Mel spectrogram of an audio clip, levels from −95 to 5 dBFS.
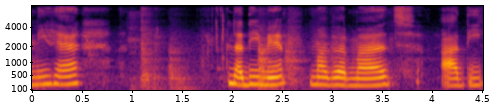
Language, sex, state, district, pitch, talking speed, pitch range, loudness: Hindi, female, Chhattisgarh, Balrampur, 220 Hz, 105 wpm, 205-235 Hz, -17 LUFS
